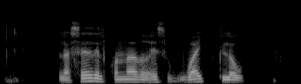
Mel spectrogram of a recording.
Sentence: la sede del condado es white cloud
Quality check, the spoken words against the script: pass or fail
pass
